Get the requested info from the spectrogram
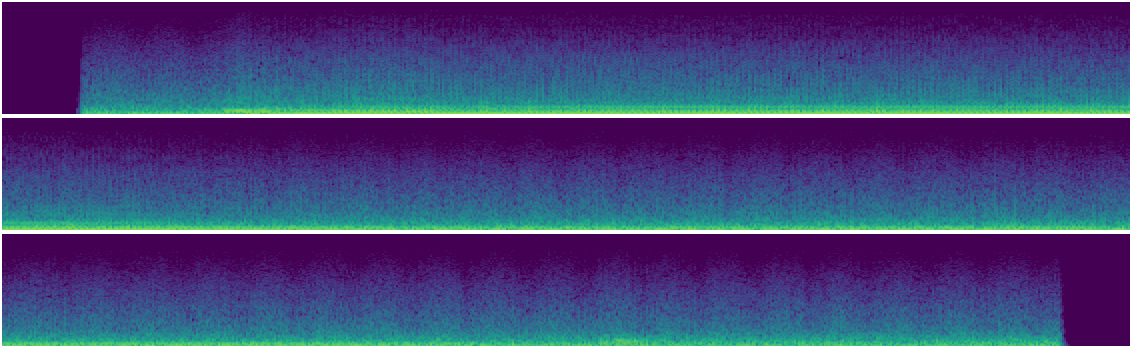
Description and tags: pre-recorded organ sounds run through a SABA television at high volume; recorded with peak and processed in Ableton Live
